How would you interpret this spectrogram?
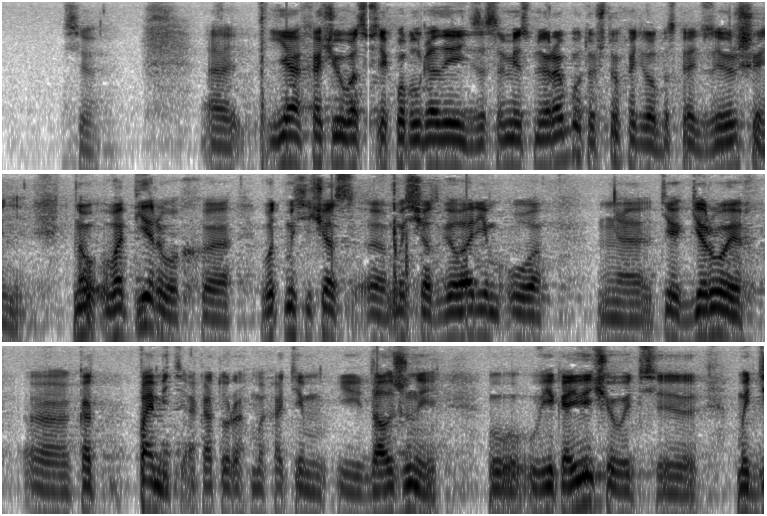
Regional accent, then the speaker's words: Saint Petersburg, Russia; имея в виду и особое отношение мое к Петербургу. Сами понимаете, это мой родной город

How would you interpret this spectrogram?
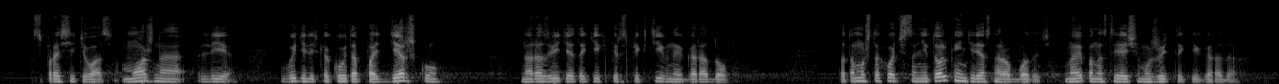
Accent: Miass, Chelyabinsk Oblast, Russia; Я коренной житель МИАСа, и МИАС – небольшой город, но с очень развитой промышленностью.

